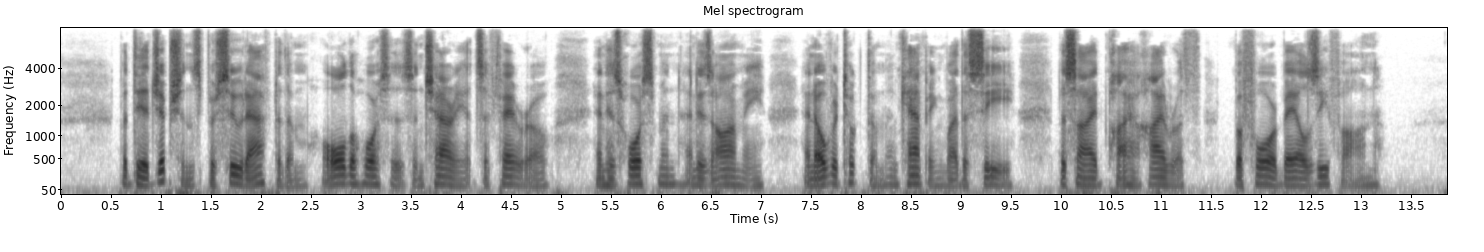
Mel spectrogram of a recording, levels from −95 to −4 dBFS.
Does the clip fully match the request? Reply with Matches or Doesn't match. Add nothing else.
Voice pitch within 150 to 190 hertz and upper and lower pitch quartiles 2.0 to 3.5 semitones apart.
Doesn't match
